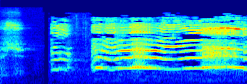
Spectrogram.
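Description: A rooster crowing once, a long, loud crow starting about half a second in, played as a transition sound effect.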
